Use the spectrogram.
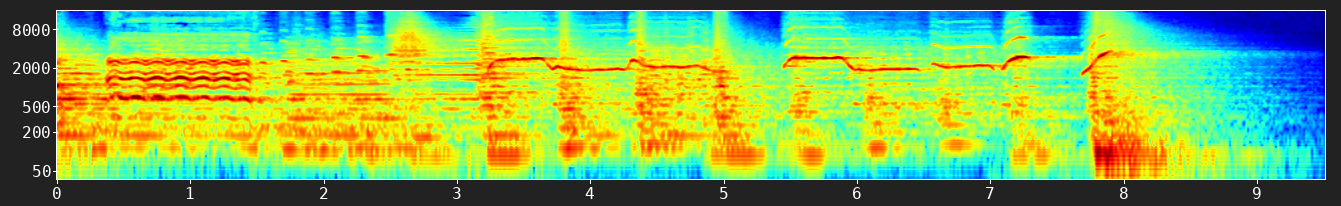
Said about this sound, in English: Oh, that whistling meanie Mephistopheles from Arrigo Boito's opera Mephistophele. That was … whistling and singing and overall being as rotten as possible.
